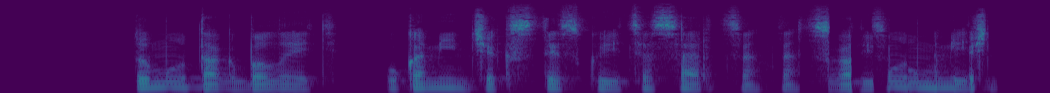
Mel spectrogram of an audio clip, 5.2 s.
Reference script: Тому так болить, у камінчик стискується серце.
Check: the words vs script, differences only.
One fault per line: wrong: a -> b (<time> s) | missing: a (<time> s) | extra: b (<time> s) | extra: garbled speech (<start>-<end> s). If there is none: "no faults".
extra: garbled speech (3.9-5.0 s)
